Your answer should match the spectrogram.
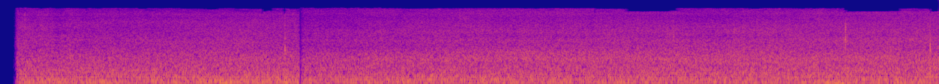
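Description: Steady, even hiss with a faint low hum under it, beginning abruptly at the start.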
